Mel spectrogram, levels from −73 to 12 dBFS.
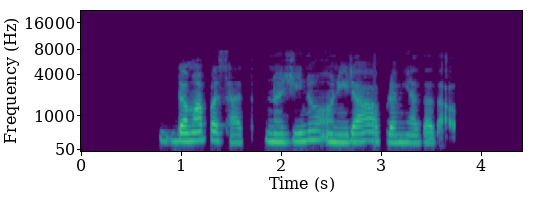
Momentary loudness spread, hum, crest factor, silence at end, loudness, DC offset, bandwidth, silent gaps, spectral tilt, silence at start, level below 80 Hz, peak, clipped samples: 12 LU; none; 20 dB; 0.7 s; -22 LUFS; under 0.1%; 8 kHz; 1.64-1.83 s; -6.5 dB/octave; 0.8 s; -64 dBFS; -2 dBFS; under 0.1%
